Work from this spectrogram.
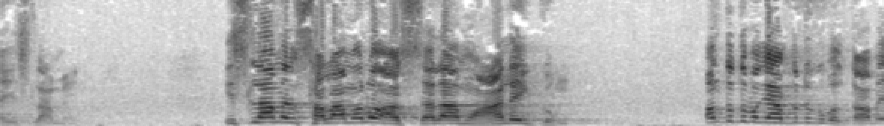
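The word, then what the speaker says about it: السلام: হল না এটা মানে সালামের আসল উচ্চারণ হল নাউনি আসসালামু হামজা আসসালামু উচ্চারণ করাইতেন আর কি আমরাও মসক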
